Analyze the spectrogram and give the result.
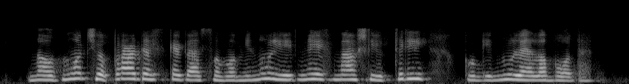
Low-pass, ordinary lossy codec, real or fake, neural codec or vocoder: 5.4 kHz; none; fake; codec, 16 kHz, 1 kbps, FreqCodec, smaller model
